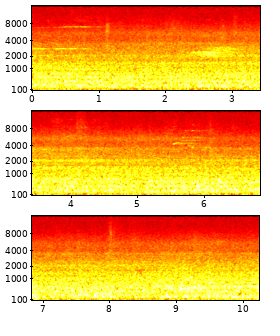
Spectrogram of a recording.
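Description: Buses drive along a street below.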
